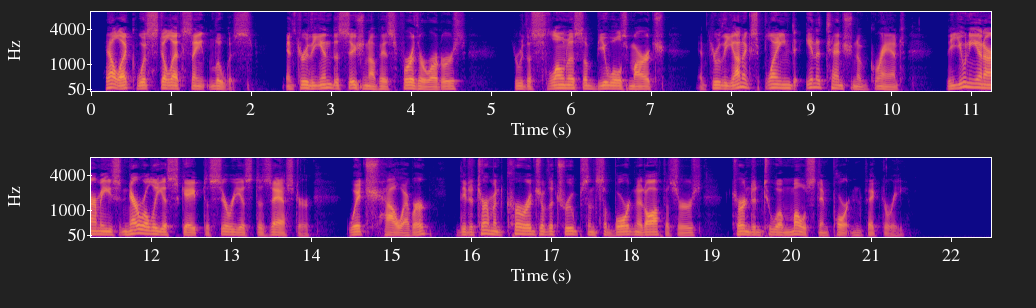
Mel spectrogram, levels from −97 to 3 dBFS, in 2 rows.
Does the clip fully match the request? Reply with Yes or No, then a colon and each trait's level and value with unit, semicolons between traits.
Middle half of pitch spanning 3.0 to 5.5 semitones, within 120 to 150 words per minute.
Yes: average, 3.8 semitones; average, 140 wpm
